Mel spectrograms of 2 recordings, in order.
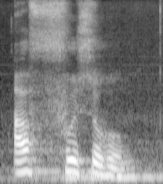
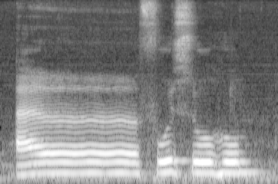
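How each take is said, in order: First: The n merges completely into the f. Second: The n is half-hidden with lingering nasal sound. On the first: "Kalau idgham" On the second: "Maka diambil jalan tengah dari keduanya"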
